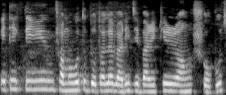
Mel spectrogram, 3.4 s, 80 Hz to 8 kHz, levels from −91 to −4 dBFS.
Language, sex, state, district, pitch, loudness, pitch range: Bengali, female, West Bengal, Jhargram, 225 Hz, -19 LUFS, 210-260 Hz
